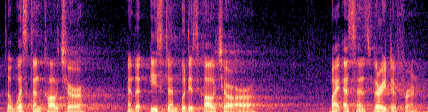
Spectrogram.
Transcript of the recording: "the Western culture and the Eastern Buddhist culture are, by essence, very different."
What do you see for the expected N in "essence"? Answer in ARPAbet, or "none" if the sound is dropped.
N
